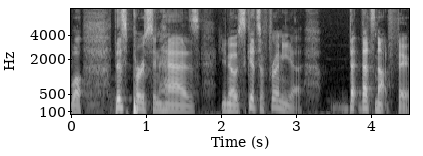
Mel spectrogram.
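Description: A man speaks in an energetic tone with lively intonation at a moderate pace. The recording is very clean, with a silent background. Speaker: housing advocate. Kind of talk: podcast interview, personal testimony. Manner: energetic, loud.

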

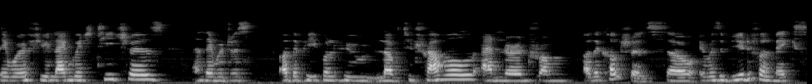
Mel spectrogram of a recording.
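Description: Her voice somewhat breathy, a woman talks at a moderate pace and medium pitch with fairly even intonation. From France (Paris area). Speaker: language teacher. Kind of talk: interview.

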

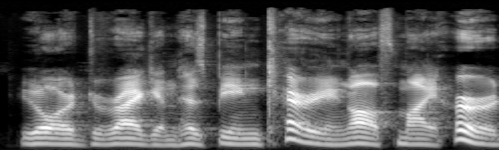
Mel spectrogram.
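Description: Putting on a raspy character voice, a man speaks at medium pitch and a fairly slow pace. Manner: indignant, exasperated.

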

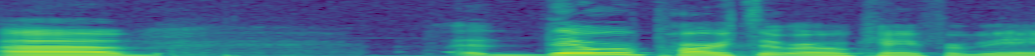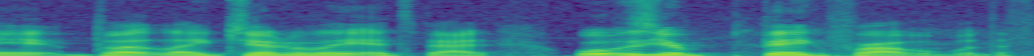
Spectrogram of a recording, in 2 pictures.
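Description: A man's fairly high voice with lively intonation, big swings in loudness, a fairly quick pace and a dry, close sound with no echo. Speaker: podcast co-host. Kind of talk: casual chat. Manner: sounds sarcastic even when sincere.

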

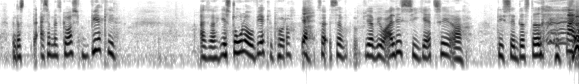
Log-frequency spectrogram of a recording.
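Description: Noticeable background noise sits behind a woman with a fairly high pitch and ordinary pitch variation. She keeps a moderate pace but takes long, frequent pauses. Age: 40s. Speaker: podcast host and leadership coach. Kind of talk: casual chat. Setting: outdoors.

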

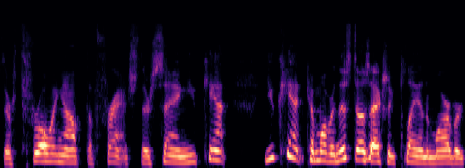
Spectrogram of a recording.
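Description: A woman speaks with fairly low pitch and lively intonation, recorded dry and close with no echo against a quiet background. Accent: American. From US Midwest, Great Plains. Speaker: medical doctor. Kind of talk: interview. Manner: halting, frequent repetitions.

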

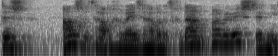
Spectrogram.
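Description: Woman's voice with ordinary pitch variation, noticeable background noise and audible room echo. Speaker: mother of host. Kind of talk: casual chat.

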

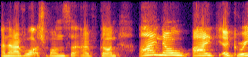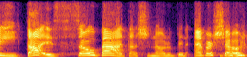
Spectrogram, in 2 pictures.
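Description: A woman speaks at a fairly high pitch. She has an English accent. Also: lively intonation, moderate pace, hardly any pauses, big swings in loudness. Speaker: podcast co-host. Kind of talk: casual chat.

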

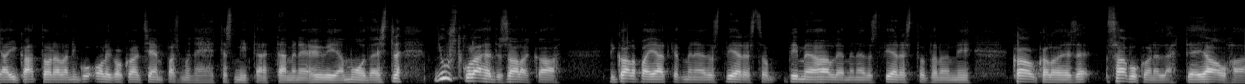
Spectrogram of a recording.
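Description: This man speaks at a very fast pace, his intonation monotone and flat while his loudness swings widely. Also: medium pitch for a man. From Finland, Lahti. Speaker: ice hockey studio host and producer. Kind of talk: casual interview. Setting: mini studio.

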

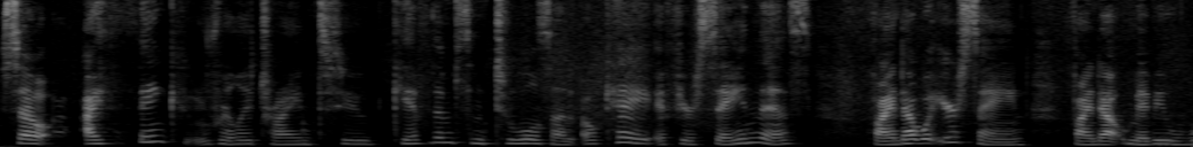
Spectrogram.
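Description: Somewhat breathy and at a fairly slow pace, a woman talks with lively intonation in a very clean recording with a silent background. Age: 50s. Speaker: podcast co-host, lightworker. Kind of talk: casual chat.

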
